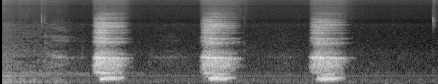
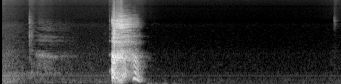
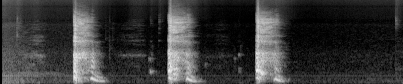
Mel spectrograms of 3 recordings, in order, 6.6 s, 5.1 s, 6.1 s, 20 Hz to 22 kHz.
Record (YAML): exhalation_length: 6.6 s
exhalation_amplitude: 24801
exhalation_signal_mean_std_ratio: 0.41
cough_length: 5.1 s
cough_amplitude: 32768
cough_signal_mean_std_ratio: 0.21
three_cough_length: 6.1 s
three_cough_amplitude: 32768
three_cough_signal_mean_std_ratio: 0.3
survey_phase: beta (2021-08-13 to 2022-03-07)
age: 45-64
gender: Female
wearing_mask: 'No'
symptom_none: true
smoker_status: Never smoked
respiratory_condition_asthma: false
respiratory_condition_other: false
recruitment_source: REACT
submission_delay: 1 day
covid_test_result: Negative
covid_test_method: RT-qPCR
influenza_a_test_result: Negative
influenza_b_test_result: Negative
